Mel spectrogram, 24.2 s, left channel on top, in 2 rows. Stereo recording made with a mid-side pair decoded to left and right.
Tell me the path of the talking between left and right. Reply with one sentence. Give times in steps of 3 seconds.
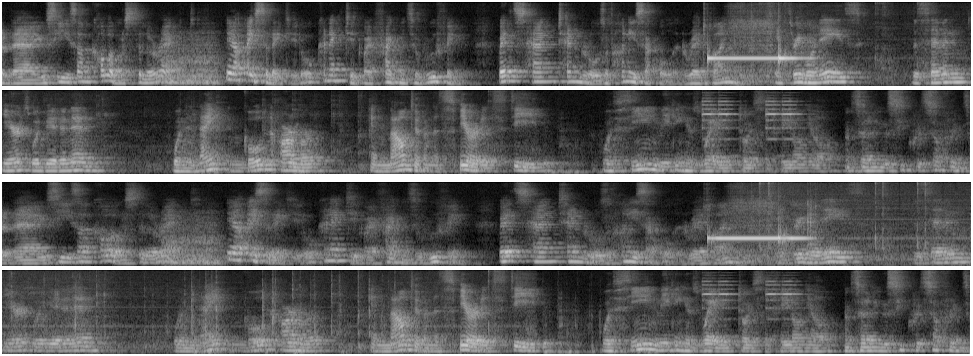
In this clip you hear the talking on the left from 0 s and on the right from 18 s.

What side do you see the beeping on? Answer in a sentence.
In this clip you hear the beeping on the left.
